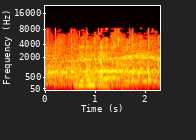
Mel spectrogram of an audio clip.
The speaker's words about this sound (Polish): Ksiądz biskup Antoni Długosz, Częstochowy, brawa!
